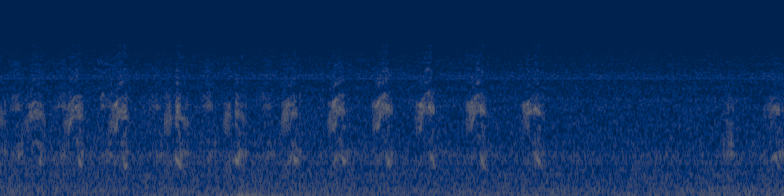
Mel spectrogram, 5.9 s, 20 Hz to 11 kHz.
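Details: Northern royal albatross adults LGK and LGL yap and sky-call in unison while resting beside their chick at the Top Flat nest, Pukekura/Taiaroa Head, New Zealand, 28 Feb 2021: harsh braying double notes every half second, then stray calls over wind.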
